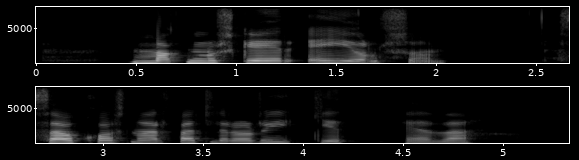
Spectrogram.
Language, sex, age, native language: Icelandic, female, 20-29, Icelandic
